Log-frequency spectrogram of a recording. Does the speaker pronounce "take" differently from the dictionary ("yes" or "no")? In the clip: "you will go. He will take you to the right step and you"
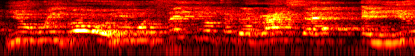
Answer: yes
